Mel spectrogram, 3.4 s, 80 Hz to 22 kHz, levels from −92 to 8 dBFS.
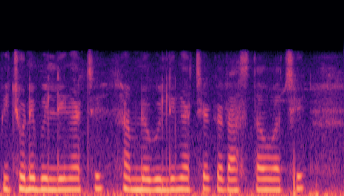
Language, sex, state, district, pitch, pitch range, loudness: Bengali, female, Tripura, West Tripura, 220 Hz, 215-225 Hz, -14 LUFS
